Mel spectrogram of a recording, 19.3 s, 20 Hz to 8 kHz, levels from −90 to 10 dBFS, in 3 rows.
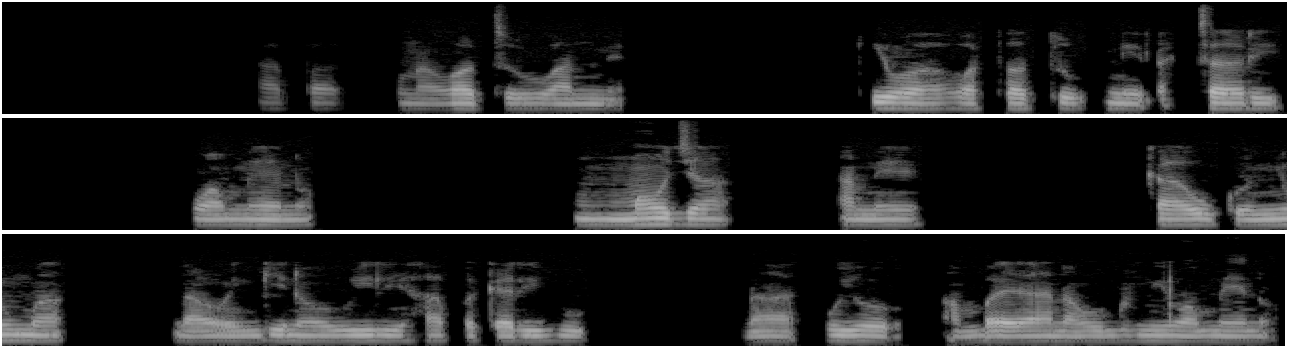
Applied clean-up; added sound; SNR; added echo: none; none; none; none.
